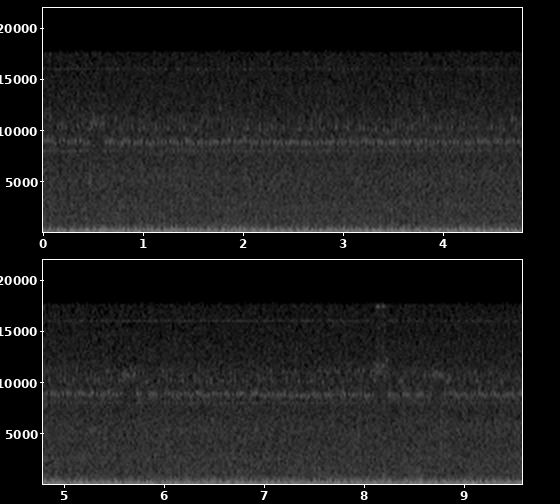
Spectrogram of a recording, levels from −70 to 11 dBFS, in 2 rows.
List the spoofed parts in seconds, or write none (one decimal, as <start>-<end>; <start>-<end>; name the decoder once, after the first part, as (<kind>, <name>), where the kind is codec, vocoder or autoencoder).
0.6-5.2 (vocoder, Vocos); 8.3-9.6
